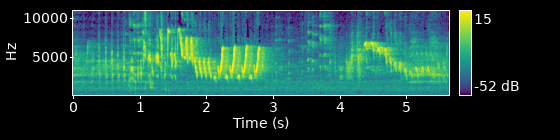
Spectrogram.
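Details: House wren song from Fauquier County neighborhoods, sung by males arriving in April after night migration to set up territories: a bubbly, fast tumbling trill of high notes, first burst ending in rapid repeated chips, then a second descending run.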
